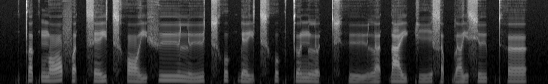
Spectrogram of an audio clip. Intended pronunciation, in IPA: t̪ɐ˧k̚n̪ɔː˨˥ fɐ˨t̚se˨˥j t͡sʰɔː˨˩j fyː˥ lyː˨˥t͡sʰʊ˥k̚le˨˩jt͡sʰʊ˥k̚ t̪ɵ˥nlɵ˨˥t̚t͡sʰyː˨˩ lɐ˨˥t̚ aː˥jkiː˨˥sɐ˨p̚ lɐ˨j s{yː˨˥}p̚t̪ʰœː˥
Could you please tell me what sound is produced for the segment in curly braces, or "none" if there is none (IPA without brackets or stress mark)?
yː˥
